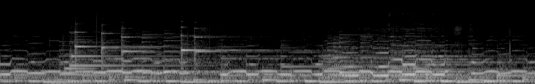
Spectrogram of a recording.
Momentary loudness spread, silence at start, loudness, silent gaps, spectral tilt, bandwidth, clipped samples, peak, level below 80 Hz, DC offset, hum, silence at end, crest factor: 5 LU; 0 s; -25 LUFS; none; -8.5 dB/octave; 7.2 kHz; under 0.1%; -10 dBFS; -54 dBFS; under 0.1%; none; 0 s; 14 dB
